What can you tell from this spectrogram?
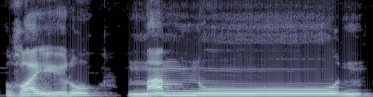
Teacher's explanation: غین کو موٹا پڑھیں گے، لمحہ بالکل نہیں کرنا ، غَيْرُ مَمْنُونَ، واو مدہ ہے، 2 حرکات لمحہ کریں گے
